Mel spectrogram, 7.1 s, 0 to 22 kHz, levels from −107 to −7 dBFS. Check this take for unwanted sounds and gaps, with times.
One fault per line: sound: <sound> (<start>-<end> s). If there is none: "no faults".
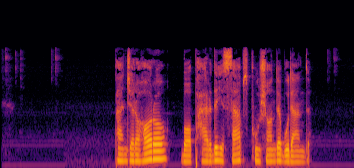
no faults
